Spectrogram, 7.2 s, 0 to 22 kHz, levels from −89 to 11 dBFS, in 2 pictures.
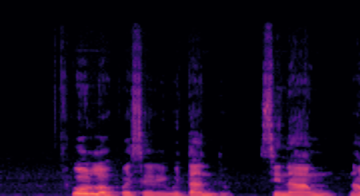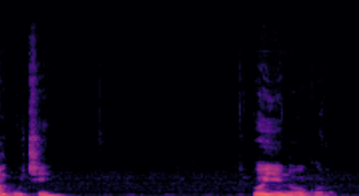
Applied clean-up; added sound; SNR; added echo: none; none; none; none.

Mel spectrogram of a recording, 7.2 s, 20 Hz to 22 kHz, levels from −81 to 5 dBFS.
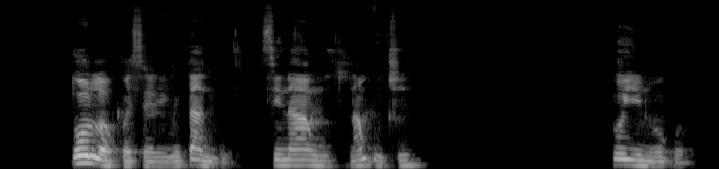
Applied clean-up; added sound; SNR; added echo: neural mask model Resemble Enhance denoiser.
